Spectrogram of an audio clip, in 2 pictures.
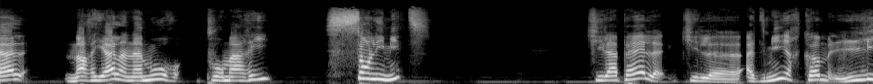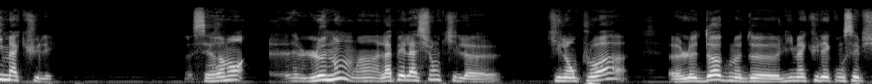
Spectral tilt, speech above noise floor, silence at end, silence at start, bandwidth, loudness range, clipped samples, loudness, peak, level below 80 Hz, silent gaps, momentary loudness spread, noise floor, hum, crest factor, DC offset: -4.5 dB/octave; 51 dB; 0 s; 0 s; 15 kHz; 4 LU; under 0.1%; -12 LUFS; 0 dBFS; -38 dBFS; none; 15 LU; -63 dBFS; none; 14 dB; under 0.1%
